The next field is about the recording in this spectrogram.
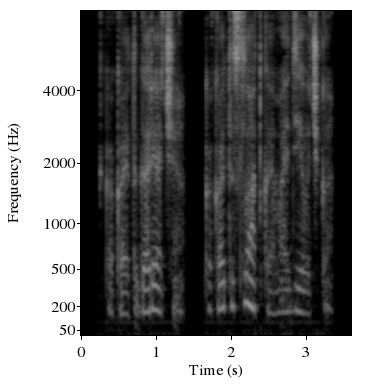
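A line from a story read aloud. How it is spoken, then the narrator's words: Murmuring. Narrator (Russian): бормочет он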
